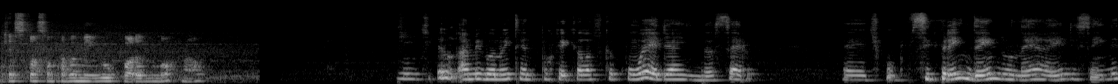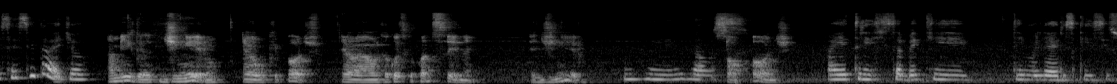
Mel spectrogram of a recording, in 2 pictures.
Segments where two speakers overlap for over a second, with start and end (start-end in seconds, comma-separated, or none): none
